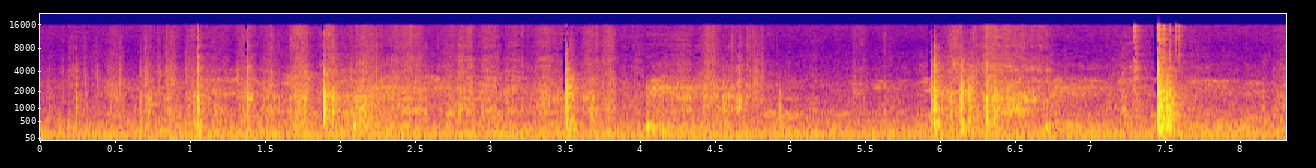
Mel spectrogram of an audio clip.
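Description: A knife taps against a ceramic plate.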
